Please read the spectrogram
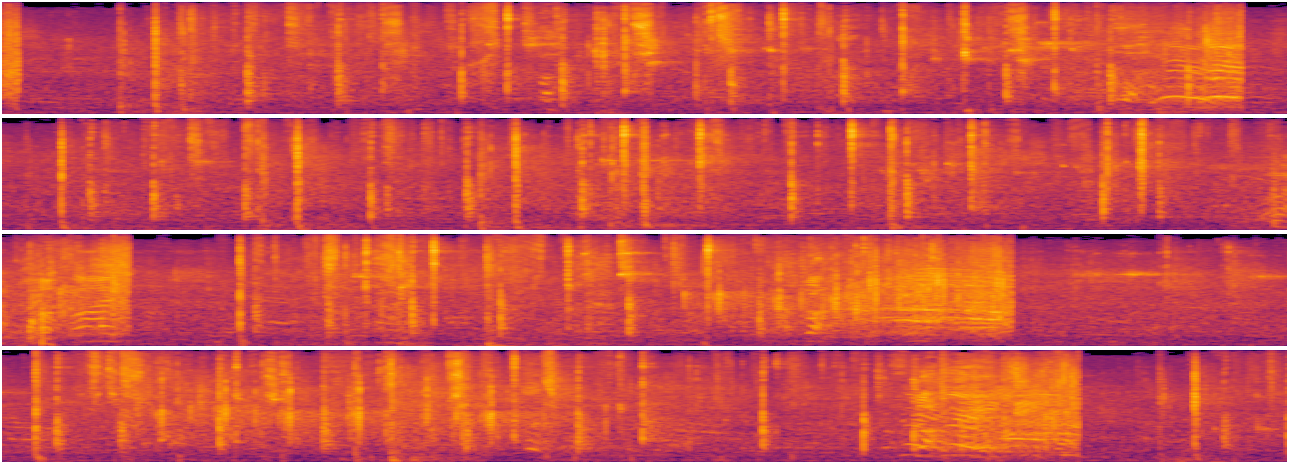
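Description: Table tennis ball clicking off the table and the rubber of the rackets in fast rallies, several clicks a second, with crowd shouts and cheering swelling after points. The sound cuts off abruptly three times as the highlights jump from one point to the next.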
